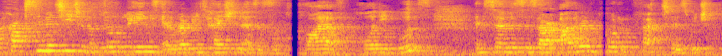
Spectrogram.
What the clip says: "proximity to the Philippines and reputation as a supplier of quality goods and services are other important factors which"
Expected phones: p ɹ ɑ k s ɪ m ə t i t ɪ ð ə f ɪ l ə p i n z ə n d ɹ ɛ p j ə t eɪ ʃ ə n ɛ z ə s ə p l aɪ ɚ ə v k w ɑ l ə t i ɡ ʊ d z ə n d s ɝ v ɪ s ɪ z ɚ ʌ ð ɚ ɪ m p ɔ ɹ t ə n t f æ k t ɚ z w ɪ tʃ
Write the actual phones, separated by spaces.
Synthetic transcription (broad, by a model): p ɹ ɑ k s ɪ m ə t i t ɪ ð ə f ɪ l ə p i n z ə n ɹ ɛ p j ə t eɪ ʃ ə n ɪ z ə s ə p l aɪ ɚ ə v k w ɑ l ə t i ɡ ʊ d z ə n s ɝ v ɪ s ɪ z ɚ ʌ ð ɚ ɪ m p ɔ ɹ t n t f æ k t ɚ z w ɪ tʃ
